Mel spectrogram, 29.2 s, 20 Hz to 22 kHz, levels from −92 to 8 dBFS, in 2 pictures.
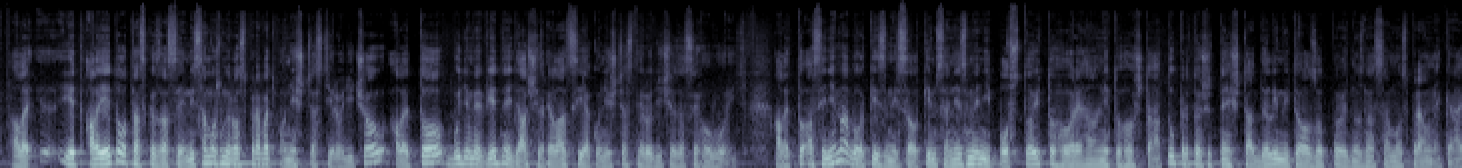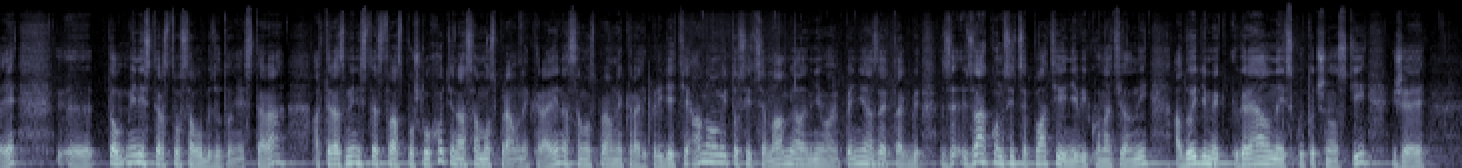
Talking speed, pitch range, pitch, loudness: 185 wpm, 115-150 Hz, 130 Hz, -26 LUFS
